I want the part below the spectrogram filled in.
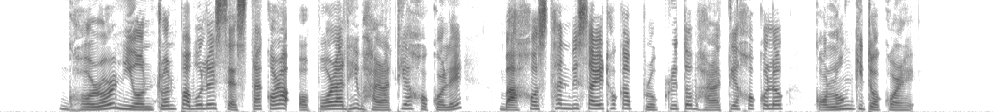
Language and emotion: Assamese, disgusted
